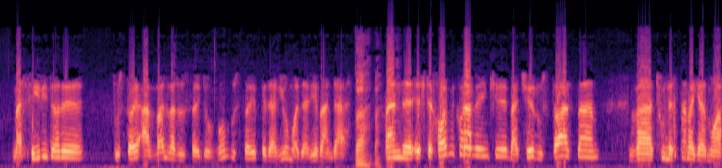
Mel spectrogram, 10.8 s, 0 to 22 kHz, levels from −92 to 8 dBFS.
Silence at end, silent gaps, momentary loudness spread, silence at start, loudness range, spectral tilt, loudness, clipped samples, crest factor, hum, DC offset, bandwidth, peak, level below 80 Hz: 0 s; none; 9 LU; 0.2 s; 4 LU; -5 dB/octave; -12 LUFS; 0.3%; 12 dB; none; under 0.1%; 11.5 kHz; 0 dBFS; -46 dBFS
